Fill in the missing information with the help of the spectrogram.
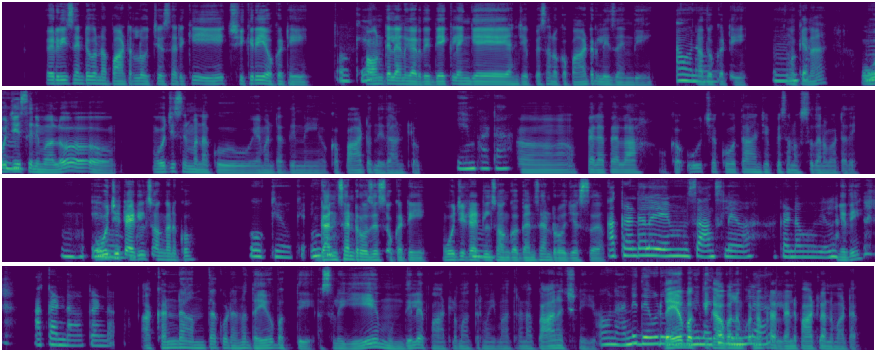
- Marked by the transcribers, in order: other background noise; in English: "రీసెంటుగున్న"; in English: "రిలీజ్"; in English: "టైటిల్ సాంగ్"; in English: "గన్స్ అండ్ రోజెస్"; in English: "టైటిల్"; in English: "గన్స్ అండ్ రోజెస్"; in English: "సాంగ్స్"; giggle
- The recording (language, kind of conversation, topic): Telugu, podcast, పార్టీకి ప్లేలిస్ట్ సిద్ధం చేయాలంటే మొదట మీరు ఎలాంటి పాటలను ఎంచుకుంటారు?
